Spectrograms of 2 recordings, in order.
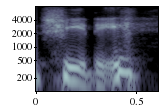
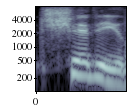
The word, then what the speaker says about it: Chidi: he pronounces it Chidi, so She pronounces it chitty, like chitty chitty bang bang.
